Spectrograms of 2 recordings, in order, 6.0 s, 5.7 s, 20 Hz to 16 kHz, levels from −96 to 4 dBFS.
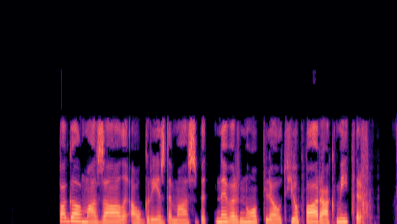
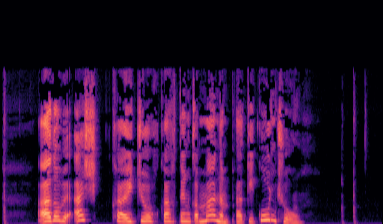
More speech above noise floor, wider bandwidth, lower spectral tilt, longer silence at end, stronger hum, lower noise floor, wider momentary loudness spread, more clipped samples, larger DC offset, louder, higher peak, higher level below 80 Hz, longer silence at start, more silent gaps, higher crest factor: first, over 74 dB vs 50 dB; second, 7.8 kHz vs 11.5 kHz; first, -4 dB/octave vs -1.5 dB/octave; second, 0.45 s vs 1.2 s; neither; first, under -90 dBFS vs -72 dBFS; second, 7 LU vs 12 LU; neither; neither; first, -16 LUFS vs -21 LUFS; about the same, 0 dBFS vs 0 dBFS; about the same, -66 dBFS vs -70 dBFS; first, 0.9 s vs 0.6 s; first, 3.14-3.22 s vs none; second, 16 dB vs 22 dB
